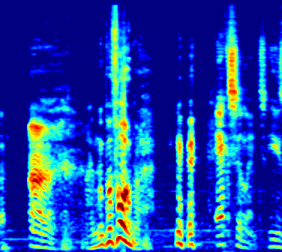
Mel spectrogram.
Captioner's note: slight chuckle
